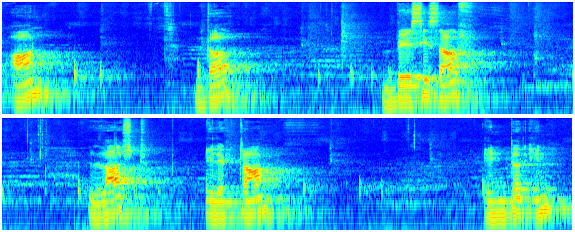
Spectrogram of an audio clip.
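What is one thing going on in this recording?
A man speaks slowly and clearly nearby, in short phrases.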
